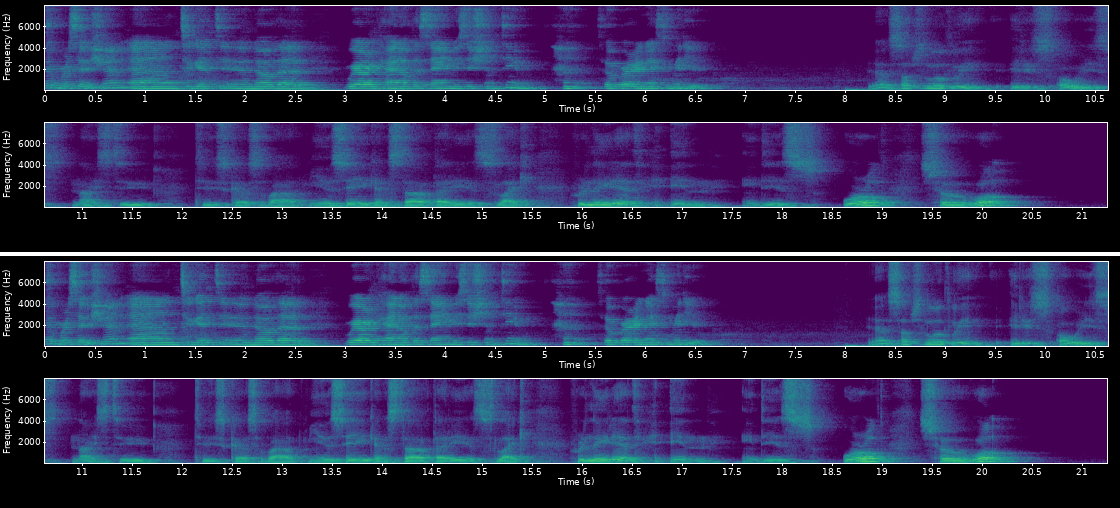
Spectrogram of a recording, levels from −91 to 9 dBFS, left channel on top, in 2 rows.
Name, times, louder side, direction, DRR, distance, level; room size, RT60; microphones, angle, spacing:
voice 1, 0.0-2.7 3.0-6.6, equal, 10° right, -2 dB, 0.5 m, -30 dB
voice 2, 8.3-9.3 9.6-11.6 12.2-17.3 17.6-18.3 18.6-20.2, right 1 dB, 75° right, 2 dB, 0.7 m, -26 dB
4.6 x 2.3 x 3.4 m, 0.71 s
head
